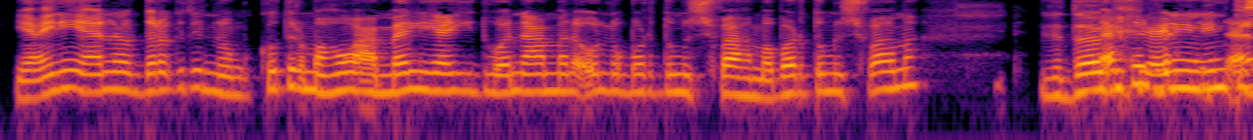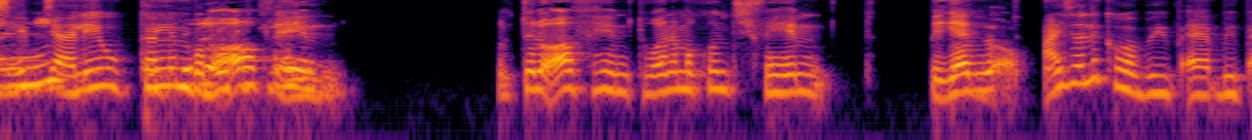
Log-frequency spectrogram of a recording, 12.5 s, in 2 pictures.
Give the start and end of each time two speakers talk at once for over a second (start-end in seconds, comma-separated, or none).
5.5-7.9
